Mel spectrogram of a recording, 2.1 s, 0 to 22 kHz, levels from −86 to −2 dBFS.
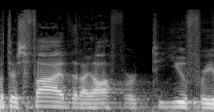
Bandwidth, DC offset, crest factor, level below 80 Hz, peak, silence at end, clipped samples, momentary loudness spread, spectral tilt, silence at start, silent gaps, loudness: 16.5 kHz; under 0.1%; 12 dB; -46 dBFS; -6 dBFS; 0 s; under 0.1%; 13 LU; -7 dB/octave; 0 s; none; -20 LUFS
